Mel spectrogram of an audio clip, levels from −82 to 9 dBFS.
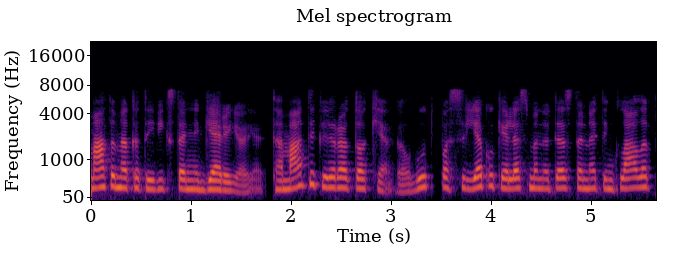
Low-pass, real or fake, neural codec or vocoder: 7.2 kHz; fake; codec, 16 kHz, 0.8 kbps, ZipCodec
